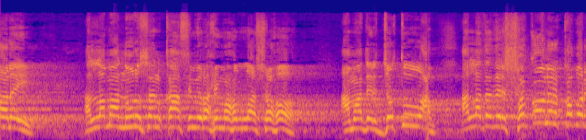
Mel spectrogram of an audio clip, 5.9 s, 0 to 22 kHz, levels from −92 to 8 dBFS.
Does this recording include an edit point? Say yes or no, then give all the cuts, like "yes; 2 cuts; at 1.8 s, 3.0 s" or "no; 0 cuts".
yes; 1 cut; at 4.3 s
